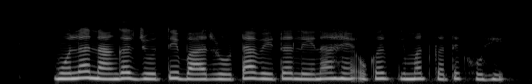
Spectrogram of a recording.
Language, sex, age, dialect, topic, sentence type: Chhattisgarhi, female, 18-24, Northern/Bhandar, agriculture, question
